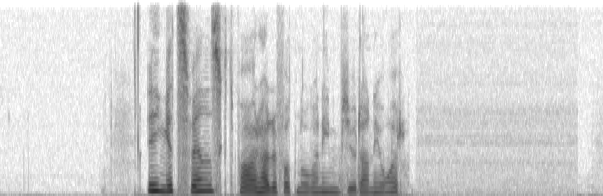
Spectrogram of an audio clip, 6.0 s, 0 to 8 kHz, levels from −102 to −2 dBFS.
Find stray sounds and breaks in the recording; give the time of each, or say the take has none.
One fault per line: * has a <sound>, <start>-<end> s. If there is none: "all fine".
all fine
